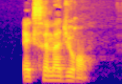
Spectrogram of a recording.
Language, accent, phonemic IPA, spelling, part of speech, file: French, France, /ɛk.stʁe.ma.du.ʁɑ̃/, extrémaduran, adjective / noun, LL-Q150 (fra)-extrémaduran.wav
- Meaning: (adjective) Extremaduran (from Extremadura); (noun) Extremaduran (the language of Extremadura)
